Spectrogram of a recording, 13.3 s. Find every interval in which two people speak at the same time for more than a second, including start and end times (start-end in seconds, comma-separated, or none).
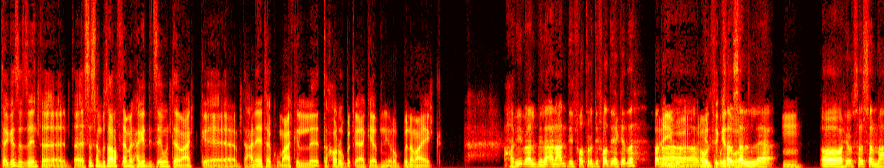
9.9-11.3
